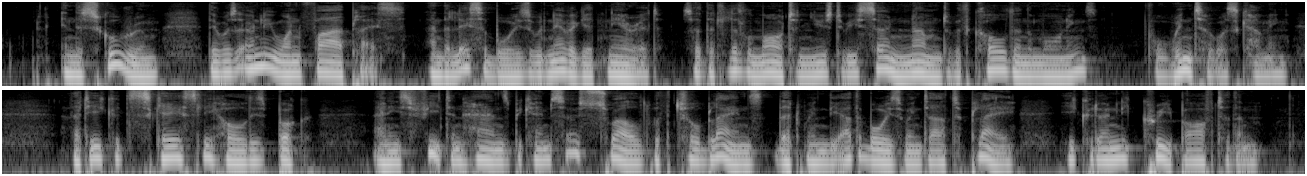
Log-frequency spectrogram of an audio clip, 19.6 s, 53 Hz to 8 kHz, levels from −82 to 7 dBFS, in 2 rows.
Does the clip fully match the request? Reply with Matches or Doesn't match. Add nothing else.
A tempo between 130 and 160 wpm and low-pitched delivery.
Doesn't match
